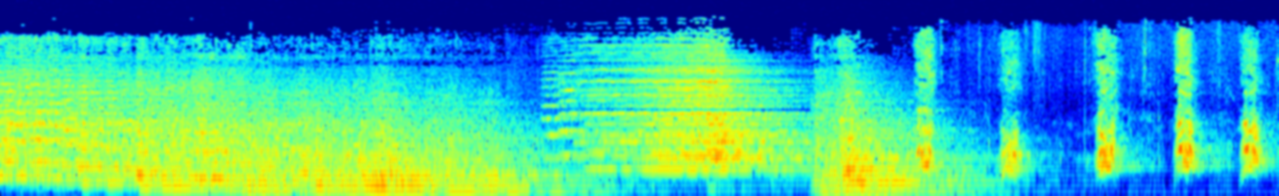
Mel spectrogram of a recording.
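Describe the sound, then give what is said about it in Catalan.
A dog named John whines and howls in a long rising, wavering cry, then breaks into a quick series of sharp, excited barks, loud, with no one talking. “En John, que és un tabalot, no para de saltar i bordar.”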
